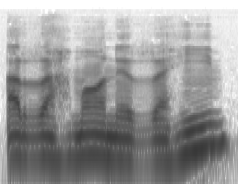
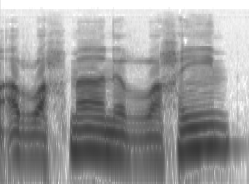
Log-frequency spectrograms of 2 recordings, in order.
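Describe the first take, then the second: First: "الرحمن الرحیم" with Persian h, no throat constriction; soft plain H. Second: "الرحمن الرحیم" with tight, raspy pharyngeal h; constricted throat H. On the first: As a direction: say الرحمن الرحیم with a light breath "h". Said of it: "این هی دو چشمه". («الرحمن الرحیم» با هِ دوچشم) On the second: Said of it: "این هی جیمیه". («الرحمن الرحیم» با حِ حلقی و گرفته) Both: Shown as a demonstration.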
